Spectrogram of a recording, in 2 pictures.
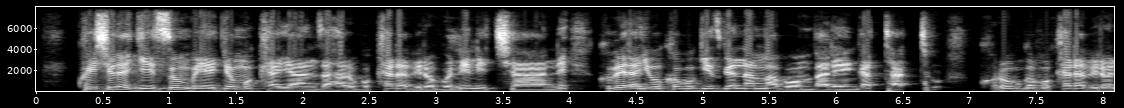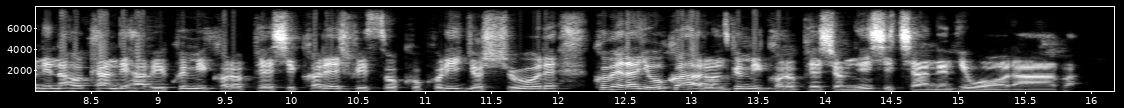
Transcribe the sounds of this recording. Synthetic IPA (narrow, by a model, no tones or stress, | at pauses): kwiːʃuːɾe̞ɟiːsuːmbuje̞ɾɟo̞mukʰajaːnzaɦaɾuβukʰaɾaβiɾo̞βuninit͡ʃaːne̞kuβe̞ːɾajuːko̞βuɡizɡwe̞namaβo̞ːmbaɾe̞ːŋɡatʰatʰu | kʰuɾuːb̚ɡoβukaɾaβiɾo̞ninaɦo̞kaːndiɦaβikwimikʰo̞ɾo̞pe̞ʃikʰo̞ɾe̞ʃwisukukuɾiːɾɟo̞ʃuːɾe̞kuβe̞ːɾajuːko̞ɦaɾuːnzɡwimiko̞ɾo̞pe̞ʃo̞mɲiːnʃit͡ʃaːne̞n̥hiwo̞ɾaːβa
